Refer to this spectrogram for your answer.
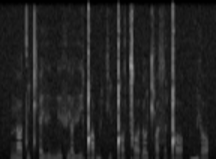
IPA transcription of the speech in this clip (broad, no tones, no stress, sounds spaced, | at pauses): n ɒ t i cʰ ɛ vʲ ɔ mʲ ɔ fʲ ɒ vʲ ɛ ǃ ɒ b i c i ǃ ɔ ǀ ɔ ɗ ɔ cʰ ɒ s ɔ ǃ ɔ | bʲ ɔ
